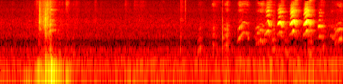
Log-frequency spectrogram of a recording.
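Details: Two-week-old female German Shepherd puppy: a soft bump near the start, then a quiet pause, then a run of short, high, squealing whines that rise and fall and cluster densely in the last two seconds, over a low steady hum.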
